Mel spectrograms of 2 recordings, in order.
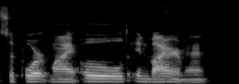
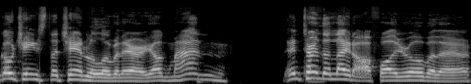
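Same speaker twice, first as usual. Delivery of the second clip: put-on loud, high-pitched old grandpa voice; 6 semitones higher, 5 dB louder than usual. Acting out ordering a kid around, in a grandpa voice impression. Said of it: "my best uh, grandpa voice impression".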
